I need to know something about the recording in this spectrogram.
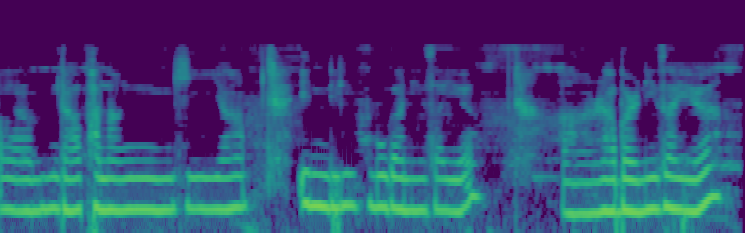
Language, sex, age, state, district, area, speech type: Bodo, female, 18-30, Assam, Kokrajhar, rural, spontaneous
